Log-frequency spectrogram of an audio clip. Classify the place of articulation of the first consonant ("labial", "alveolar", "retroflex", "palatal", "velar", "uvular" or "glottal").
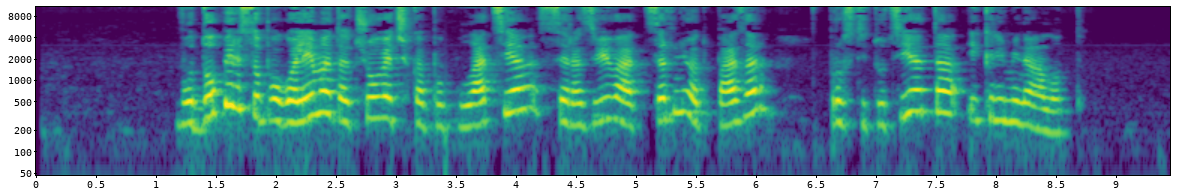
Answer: labial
